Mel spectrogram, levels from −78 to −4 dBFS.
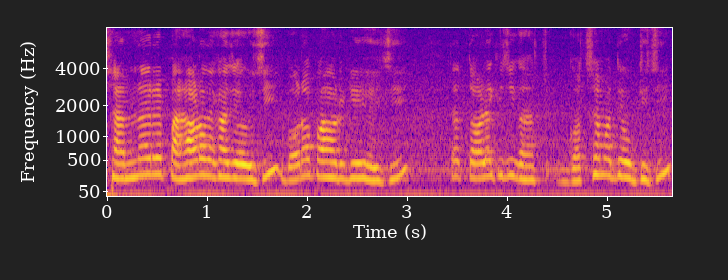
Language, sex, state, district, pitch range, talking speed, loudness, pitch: Odia, male, Odisha, Malkangiri, 215-255 Hz, 140 wpm, -15 LUFS, 230 Hz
